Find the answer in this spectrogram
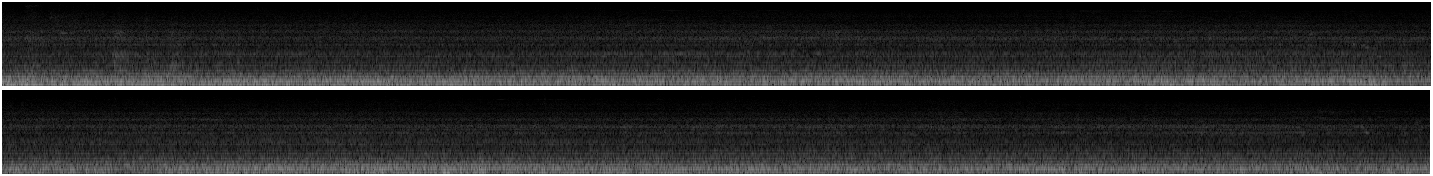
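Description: Steady low rumble of a long empty iron ore train's wagons rolling on the track, with a faint steady whine above it.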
